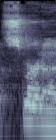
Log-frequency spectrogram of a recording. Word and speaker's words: Smyrna: Smyrna or smea uh Smyrna is how the Greeks would have pronounced it anyways it's in uh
